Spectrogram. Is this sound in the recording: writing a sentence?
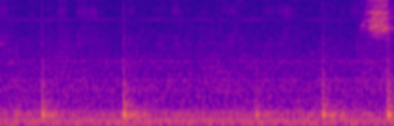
yes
